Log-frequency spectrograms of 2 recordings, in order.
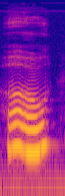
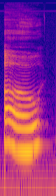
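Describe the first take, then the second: First: The vowel starts softly with audible breath. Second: The vowel starts with a firm glottal catch. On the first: "there's a little bit more air that's coming through" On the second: "If you use a glottal onset, like if I were to say"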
